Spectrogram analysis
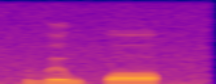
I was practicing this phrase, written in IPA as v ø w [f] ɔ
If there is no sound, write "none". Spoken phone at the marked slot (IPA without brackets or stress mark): p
